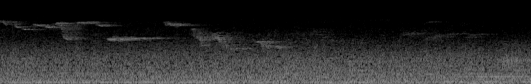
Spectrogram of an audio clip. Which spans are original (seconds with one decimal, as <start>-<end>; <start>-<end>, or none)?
0.0-0.7; 2.2-5.3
